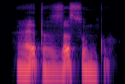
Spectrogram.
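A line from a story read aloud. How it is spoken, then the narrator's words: Mutter. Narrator (Russian): буркнул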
